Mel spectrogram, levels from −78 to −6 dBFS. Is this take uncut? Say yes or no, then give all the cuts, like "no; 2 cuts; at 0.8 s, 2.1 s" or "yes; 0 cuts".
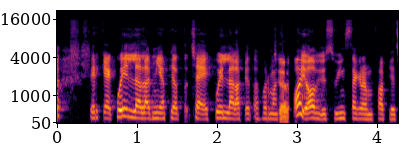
no; 1 cut; at 2.9 s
